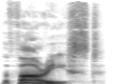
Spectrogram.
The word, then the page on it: far east: British English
